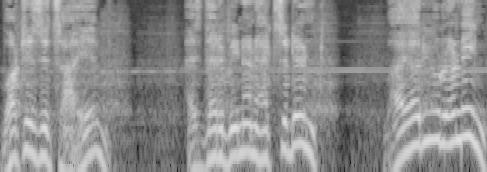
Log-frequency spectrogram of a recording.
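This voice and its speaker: Using a put-on character voice, a man speaks fairly high at a moderate pace, with background noise clearly audible. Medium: read story.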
